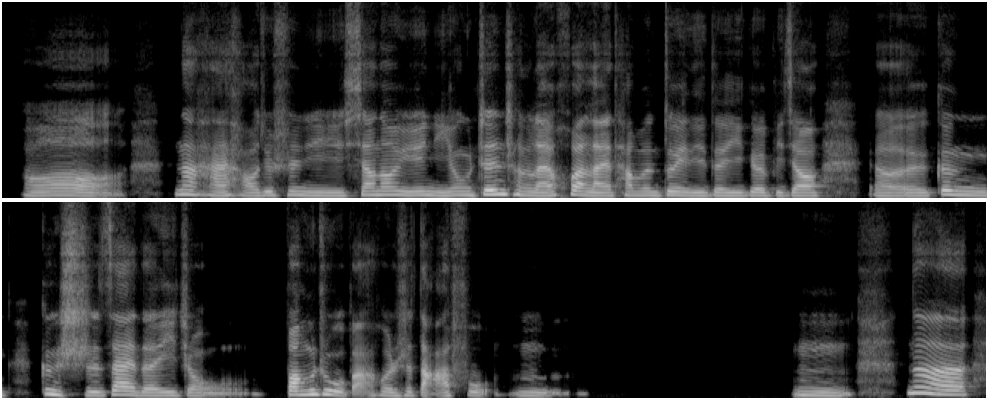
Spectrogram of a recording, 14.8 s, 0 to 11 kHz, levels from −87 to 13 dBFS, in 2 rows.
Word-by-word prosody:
哦， 190 -2 -2 0.3
那 245 -2 +1
还 195 -4 -1
好， 180 -4 -4
就 200 - -2
是 205 +2 -5
你 180 -2 -2
相 210 +5 -1
当 220 0 +1
于 205 0 0
你 185 -2 -2
用 200 +1 -2
真 245 +6 +6
诚 235 -5 -1
来 180 0 +3
换 215 -1 +3
来 175 0 +3
他 190 +2 -3
们 190 -1 -3
对 200 -1 0
你 175 -1 -2
的 180 0 -2
一 175 -1 -2
个 185 0 -1
比 175 -1 -8
较， 175 -1 +2 0.4
呃， 175 -1 -2
更 205 -3 0 0.2
更 255 -4 +3
实 190 -1 -1
在 225 +2 +5
的 185 -2 +1
一 190 0 -1
种 280 - -7 0.3
帮 230 +2 +6
助 235 -6 +3
吧， - - -1
或 195 -1 -5
者 - - -2
是 195 +2 -5
答 180 - +1
复。 185 0 -6 0.2
嗯。 265 - -8 1.5
嗯， 195 0 -3 0.4
那 270 -9 +5
195 Hz, 185 characters per minute, -21 LUFS, 180-225 Hz, 1.5 s, 真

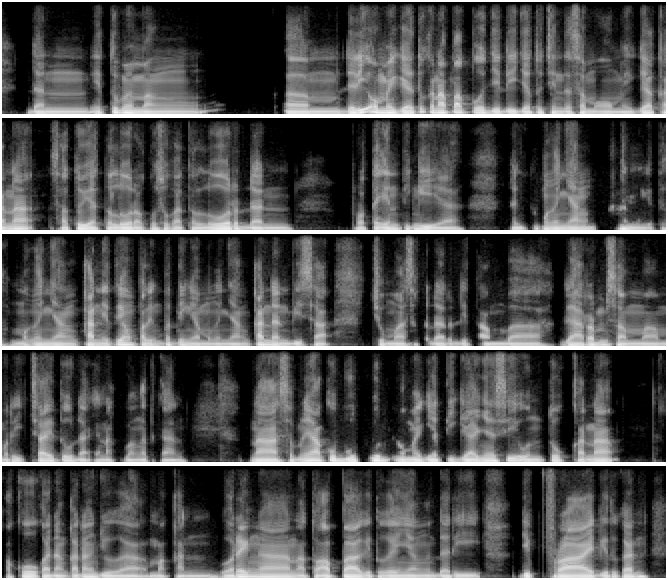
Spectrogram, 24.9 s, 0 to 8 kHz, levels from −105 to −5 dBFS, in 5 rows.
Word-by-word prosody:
dan 100 0 -1
itu 110 +7 +1
memang, 105 -3 +1 0.6
mmm, 100 -1 +1
jadi 140 - +6
omega 125 -5 +6
tuh - - -3
kenapa 140 +1 +4
aku 130 - +2
jadi 110 -1 +1
jatuh 115 +2 -2
cinta 105 -2 -1
sama 105 -2 -1
omega 95 +5 -1
karena 130 +5 +1
satu 130 - 0
ya 110 - +3
telur, 105 +1 +2
aku 100 - -7
suka 100 -3 -3
telur 110 +7 +3
dan 90 +1 -3 0.4
protein 105 0 0
tinggi 115 -3 +1
ya 85 +2 -4 0.4
dan - - -1
itu - - -15
mengenyangkan 110 0 -1 0.2
gitu. 110 - -11
Mengenyangkan 105 +2 -1
itu 105 - -6
yang 130 - 0
paling 105 -2 -1
penting 120 -6 -1
ya, - - -3
mengenyangkan 95 +5 -1
dan 110 -3 +2
bisa 100 - -3 0.3
cuma 100 -2 -2
sekedar 100 -8 -5
ditambah 95 -1 -4
garam 105 +3 +1
sama 95 -4 -1
merica 100 +7 -2
itu 130 +2 -1
udah 90 - -2
enak 90 -2 -7
banget 90 +1 -5
kan. 85 0 -5 0.6
Nah, 105 -2 +4
sebenarnya 120 +8 +2
aku - - +6
butuh 140 +6 +3
omega-3 105 0 +2
nya 125 - +4
sih 140 - +2
untuk 105 +5 -1
karena, 110 +2 0 0.4
aku 120 +2 +3
kadang-kadang 100 +3 +1
juga 95 -3 0
makan 90 +1 -4
gorengan 115 +1 +3
atau 95 - -3
apa 115 +2 +4
gitu 100 +1 -2
yang 100 -1 0
dari 95 0 -1 0.3
deep - - +1
fried 110 -1 +4
gitu 105 0 -1
kan. 120 +4 +2
105 Hz, 175 wpm, -22 LUFS, 95-115 Hz, 0.6 s, jadi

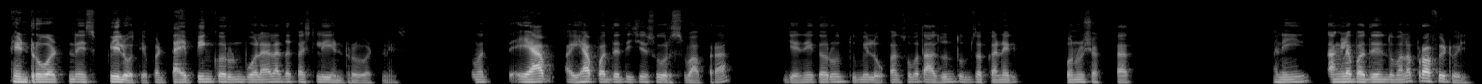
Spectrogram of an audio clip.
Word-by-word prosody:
Introvertness 115 -1 +4
feel 125 -4 +7
होते 90 - +1
पण 110 - -3
typing 105 +4 +1
करून 120 -1 0
बोलायला 115 +2 +1
तर 125 - -1
कसली 115 0 -2
इंट्रोव्हर्टनेस. 90 -2 -8
तर 115 - -20
मग 120 0 -4 0.3
ह्या 120 +2 +8 0.3
ह्या 110 +5 +5
पद्धतीचे 120 0 -1
सोर्स 105 -3 -3
वापरा, 95 -3 -4 0.6
जेणेकरून 110 +3 -2
तुम्ही 110 +1 -5
लोकांसोबत 110 +3 -4
अजून 110 +3 -1
तुमचं 115 -1 -4
कनेक्ट 110 +1 -3 0.4
बनवू 110 +1 0
शकतात. 100 -2 -5 1.5
आणि 115 -1 -1 0.4
चांगल्या 120 +1 +4
पद्धतीने 115 -1 +3
तुम्हाला 110 +5 -1
प्रॉफिट 140 -1 +4
होईल. 85 -1 -6
115 Hz, 125 wpm, -24 LUFS, 110-120 Hz, 1.5 s, ह्या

